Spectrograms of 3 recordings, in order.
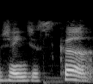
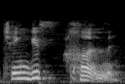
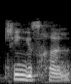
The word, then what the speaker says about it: Chinggis Khan: Bom, você estava comentando agora do Gengis Khan. Aqui, a pronúncia local seria Chinggis Khan. Chinggis Khan.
